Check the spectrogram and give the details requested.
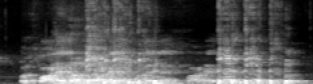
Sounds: Cough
